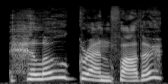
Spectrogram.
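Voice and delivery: high timid squeak; squeaky. Acted. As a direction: squeak it out nervously. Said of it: "I squeaked".

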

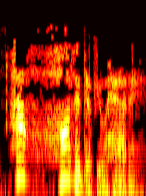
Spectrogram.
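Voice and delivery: high-pitched cry of reproach, dropping on the name; shocked cry. A narrator's reading. Duchess scolding her friend for horrid talk, crying out. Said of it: "cried the Duchess".

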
